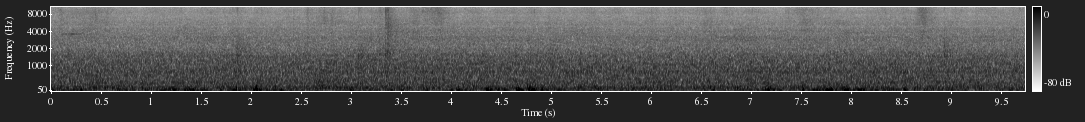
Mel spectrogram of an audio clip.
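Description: A felt eraser rubs across a whiteboard.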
